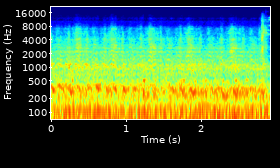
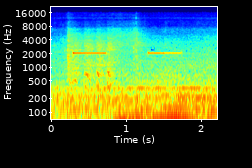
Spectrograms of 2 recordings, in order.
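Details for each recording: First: Vehicle on two jump boxes, brake cleaner sprayed into the intake: engine keeps turning over with an even, unchanging churn and never fires, not even trying to start; cranks but won't start, spark problem suspected, not confirmed. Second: Honda just after replacing all four spark plugs, no stored codes: steady, even idle with a smooth low drone, no misses or stumbles, a few chime beeps over it; still runs good.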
